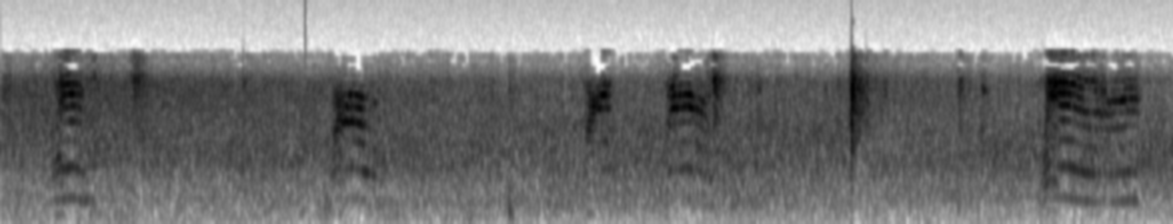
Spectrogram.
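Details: Female Ocicat Classic in an outdoor run, out for the first time after only travelling in a basket to the vet or shows, meowing excitedly: about six rising-falling harmonic meows spaced a few seconds apart over soft background hiss.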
